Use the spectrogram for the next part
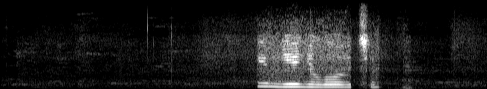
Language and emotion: Russian, sad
